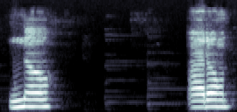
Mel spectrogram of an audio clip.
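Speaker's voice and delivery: ordinary delivery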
